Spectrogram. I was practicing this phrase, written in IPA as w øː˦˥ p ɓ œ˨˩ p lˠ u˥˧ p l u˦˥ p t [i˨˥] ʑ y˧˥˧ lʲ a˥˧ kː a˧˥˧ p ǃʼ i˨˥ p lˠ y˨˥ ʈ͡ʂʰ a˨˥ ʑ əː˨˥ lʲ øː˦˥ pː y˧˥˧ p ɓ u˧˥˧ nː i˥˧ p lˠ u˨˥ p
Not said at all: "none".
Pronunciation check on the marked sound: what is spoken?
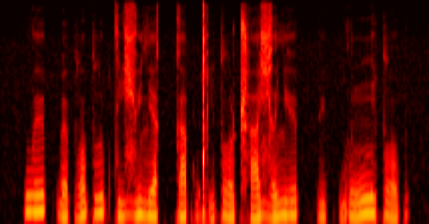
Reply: i˨˥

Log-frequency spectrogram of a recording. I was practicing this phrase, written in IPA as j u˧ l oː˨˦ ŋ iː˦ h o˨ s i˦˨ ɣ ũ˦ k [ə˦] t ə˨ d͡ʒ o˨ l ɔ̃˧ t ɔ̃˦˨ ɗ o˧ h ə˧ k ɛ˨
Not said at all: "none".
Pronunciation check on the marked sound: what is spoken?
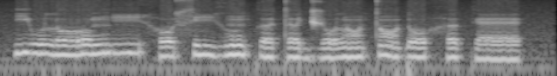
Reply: ə˨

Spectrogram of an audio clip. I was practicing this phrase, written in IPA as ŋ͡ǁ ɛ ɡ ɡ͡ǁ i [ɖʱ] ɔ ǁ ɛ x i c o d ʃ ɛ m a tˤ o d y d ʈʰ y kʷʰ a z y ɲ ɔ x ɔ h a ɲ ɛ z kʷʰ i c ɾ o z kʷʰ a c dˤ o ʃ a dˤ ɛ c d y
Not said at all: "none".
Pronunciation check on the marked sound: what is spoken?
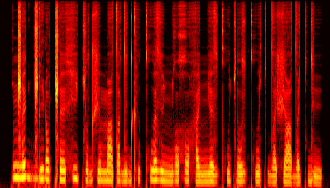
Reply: ɽ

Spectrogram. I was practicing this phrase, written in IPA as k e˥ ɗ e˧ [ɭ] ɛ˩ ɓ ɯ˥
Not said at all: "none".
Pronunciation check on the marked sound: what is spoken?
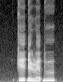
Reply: ɭ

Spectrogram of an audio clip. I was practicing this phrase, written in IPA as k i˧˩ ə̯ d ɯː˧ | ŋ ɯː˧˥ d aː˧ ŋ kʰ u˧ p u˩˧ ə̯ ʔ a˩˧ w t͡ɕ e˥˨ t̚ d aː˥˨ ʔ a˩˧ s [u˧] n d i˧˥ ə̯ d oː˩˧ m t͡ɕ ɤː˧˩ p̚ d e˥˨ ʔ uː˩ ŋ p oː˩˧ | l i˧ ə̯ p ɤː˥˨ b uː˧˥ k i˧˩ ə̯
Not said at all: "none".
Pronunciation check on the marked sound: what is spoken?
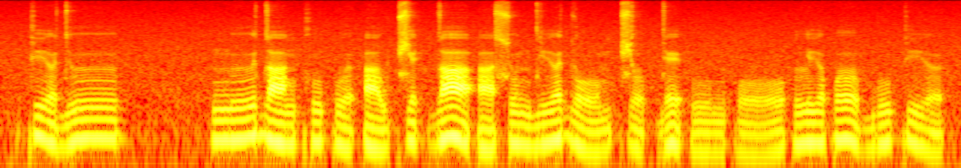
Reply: u˧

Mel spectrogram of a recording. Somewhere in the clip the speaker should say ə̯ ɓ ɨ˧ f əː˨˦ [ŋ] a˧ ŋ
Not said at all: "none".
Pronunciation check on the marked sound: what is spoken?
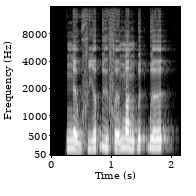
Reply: ŋ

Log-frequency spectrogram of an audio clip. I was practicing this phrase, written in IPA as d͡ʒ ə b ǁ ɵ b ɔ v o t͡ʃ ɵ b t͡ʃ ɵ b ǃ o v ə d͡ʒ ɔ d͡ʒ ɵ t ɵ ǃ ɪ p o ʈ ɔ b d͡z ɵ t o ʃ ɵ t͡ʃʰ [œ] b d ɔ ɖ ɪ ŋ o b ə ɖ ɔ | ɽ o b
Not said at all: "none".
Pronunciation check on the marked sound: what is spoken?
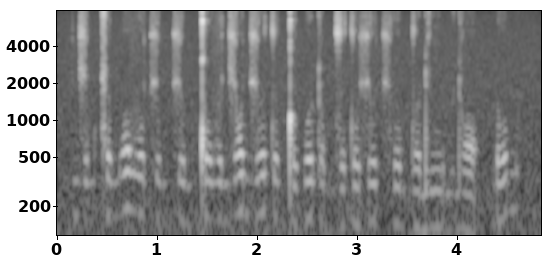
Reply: ɵ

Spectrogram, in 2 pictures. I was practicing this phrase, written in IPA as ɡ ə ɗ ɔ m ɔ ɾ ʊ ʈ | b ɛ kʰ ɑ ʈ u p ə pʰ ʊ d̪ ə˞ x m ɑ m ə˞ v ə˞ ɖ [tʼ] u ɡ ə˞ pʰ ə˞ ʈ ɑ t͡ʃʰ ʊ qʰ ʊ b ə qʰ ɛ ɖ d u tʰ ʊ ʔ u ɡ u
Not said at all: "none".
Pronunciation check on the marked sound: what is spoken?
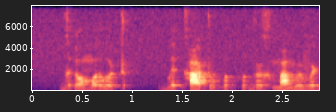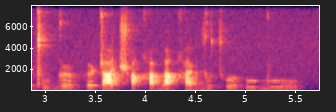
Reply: tʼ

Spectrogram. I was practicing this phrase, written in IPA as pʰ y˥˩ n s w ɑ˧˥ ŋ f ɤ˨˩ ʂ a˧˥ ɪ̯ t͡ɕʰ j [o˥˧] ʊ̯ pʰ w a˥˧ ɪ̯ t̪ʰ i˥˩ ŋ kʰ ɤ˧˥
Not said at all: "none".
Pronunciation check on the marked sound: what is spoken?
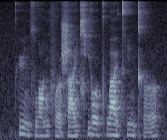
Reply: o˥˧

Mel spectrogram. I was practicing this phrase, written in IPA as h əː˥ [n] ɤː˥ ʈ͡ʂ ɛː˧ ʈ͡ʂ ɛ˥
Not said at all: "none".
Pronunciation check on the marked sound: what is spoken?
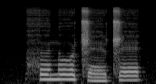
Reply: n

